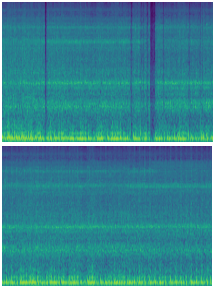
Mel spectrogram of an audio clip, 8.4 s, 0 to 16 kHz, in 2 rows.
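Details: 1964 VW Beetle air-cooled engine idling from cold after a tune-up replacing rockers, carburetor and ignition parts: deep, steady putter settling into an even idle with no misses or knocks; healthy.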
